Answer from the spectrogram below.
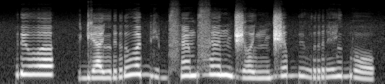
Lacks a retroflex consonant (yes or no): yes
